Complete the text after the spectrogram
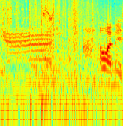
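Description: A gun fires a loud shot nearby.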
